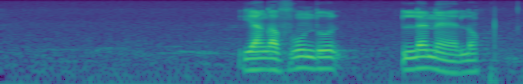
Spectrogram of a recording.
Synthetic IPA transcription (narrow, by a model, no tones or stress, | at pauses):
jaŋɡafundu | lɛnɛːlɔ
